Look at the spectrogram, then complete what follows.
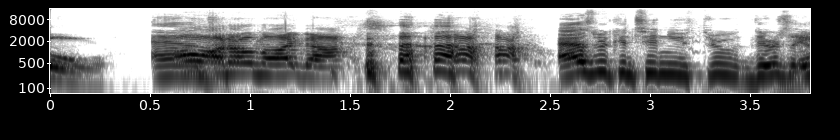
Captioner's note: both laughing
